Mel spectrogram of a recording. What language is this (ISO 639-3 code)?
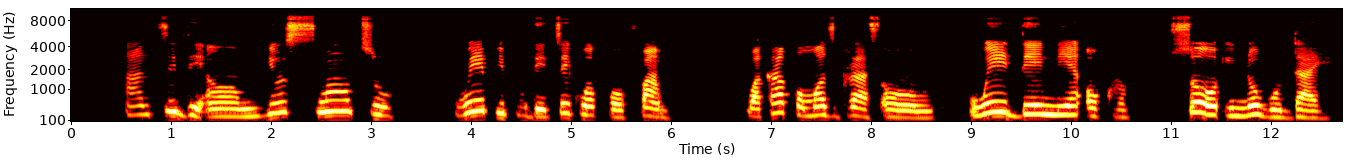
pcm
